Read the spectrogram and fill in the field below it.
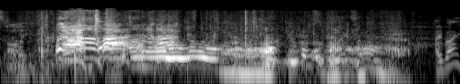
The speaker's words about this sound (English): I saw the video of this. It's the sound of a lion biting an extremely silly man on the hand.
